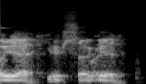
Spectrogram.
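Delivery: mock sarcastic tone. Mimicking the sarcastic praise given about the commentating: imitating sarcastic praise. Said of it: "I was told really sarcastically that I was good at it".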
